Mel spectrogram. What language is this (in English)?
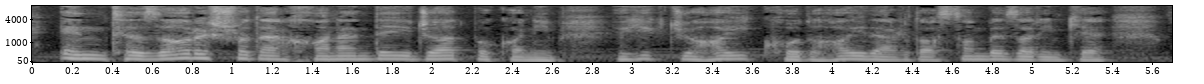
Persian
